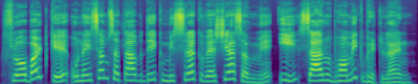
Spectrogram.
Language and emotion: Maithili, neutral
